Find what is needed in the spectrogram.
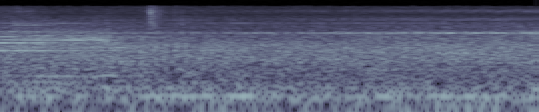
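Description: Steady low rumble and hum of city street traffic, a vehicle running close by.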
